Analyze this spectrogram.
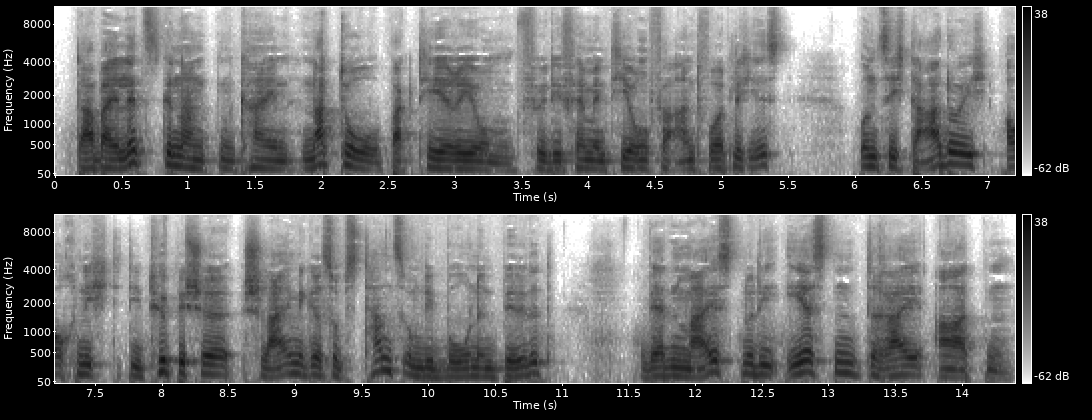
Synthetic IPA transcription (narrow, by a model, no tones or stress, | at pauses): d̥aːbaɪlɛt͡st̚ɡ̥ənantn̩kʰaɪnːatʰob̥aktʰeːʁ̞iʊmfyːɐdiːfɛɐmɛntʰiːʁ̞ʊŋfɛɐʔantv̥ɔɐtlɪçɪst | ʔʊntz̥ɪçd̥adʊɐçʔaʊxnɪçtd̥iːtʰyːpɪʃəʃlaɪmɪɡəzʊpstʰant͡sʊmdiːboːnənbɪldət | v̥eːɐdn̩maɪstnuːɐdiːʔeːɐstn̩dʁaɪʔaɐtn̩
